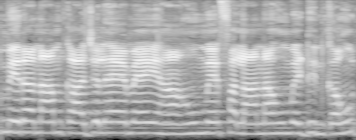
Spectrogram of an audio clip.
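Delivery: low monotone, one clause into the next; run-on without pauses. Shown as a demonstration. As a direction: rattle off the introduction with no stops. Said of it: "हमने कहीं पर विराम नहीं लिया".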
